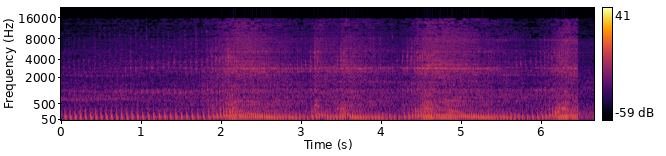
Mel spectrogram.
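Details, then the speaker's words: TVS Apache RTR 200 4V motorcycle: rapid metallic clatter at idle that swells into a heavy knock on each throttle blip, described as a major complaint. "இந்த சவுண்டுதான் வந்து பாத்தீங்கன்னா இந்த வெகிக்கிள்ல ரொம்ப ஒரு மேஜரான complaint."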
